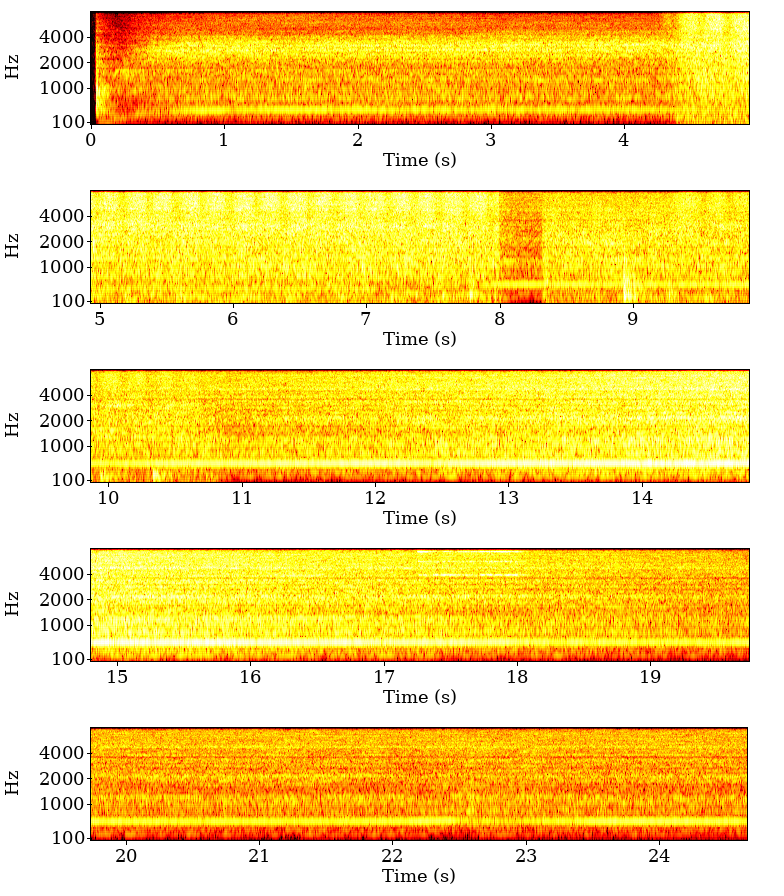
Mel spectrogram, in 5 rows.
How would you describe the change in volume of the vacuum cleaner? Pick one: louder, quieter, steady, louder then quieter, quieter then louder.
louder then quieter.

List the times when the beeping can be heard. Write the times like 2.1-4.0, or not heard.
17.2-18.1.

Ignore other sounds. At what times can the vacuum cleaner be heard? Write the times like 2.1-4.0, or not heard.
0.0-24.6.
